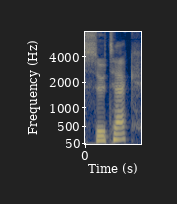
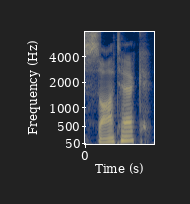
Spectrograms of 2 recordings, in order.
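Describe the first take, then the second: First: The first vowel sounds like 'oo'. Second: The first vowel sounds like 'aw'. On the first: This is the speaker's own habit. "I've always pronounced it as Sutek" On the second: Other people say it this way. "I hear people also pronouncing it as Sawtek"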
